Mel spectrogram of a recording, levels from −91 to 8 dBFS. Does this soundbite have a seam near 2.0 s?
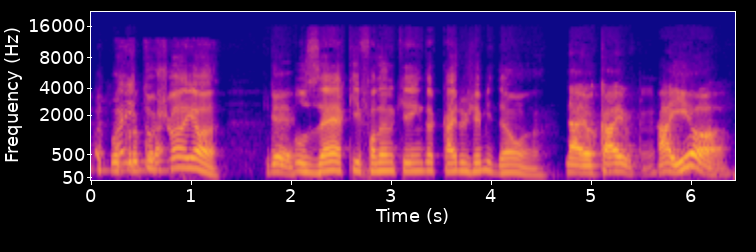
yes; 2 cuts; at 2.0 s, 5.5 s

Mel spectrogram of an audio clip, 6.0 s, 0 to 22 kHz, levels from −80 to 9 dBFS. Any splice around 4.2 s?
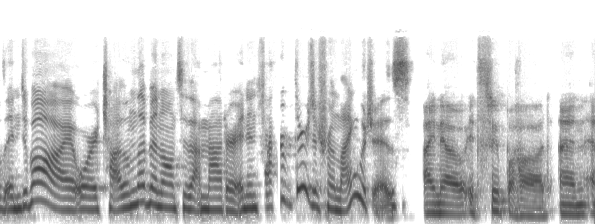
no; 1 cut; at 2.8 s

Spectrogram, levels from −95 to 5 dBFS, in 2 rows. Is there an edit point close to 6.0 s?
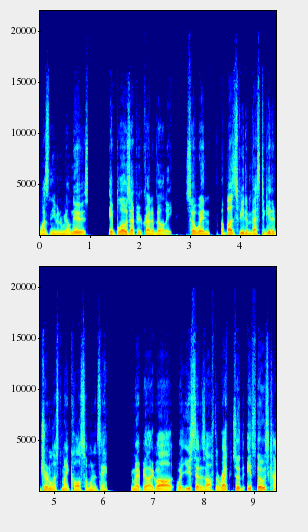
yes; 2 cuts; at 6.0 s, 8.5 s

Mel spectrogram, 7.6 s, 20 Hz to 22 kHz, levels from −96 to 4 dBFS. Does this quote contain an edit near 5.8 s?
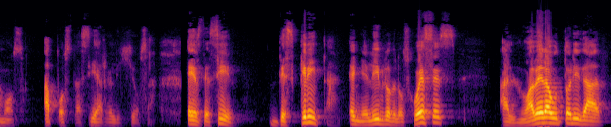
no; 1 cut; at 2.3 s

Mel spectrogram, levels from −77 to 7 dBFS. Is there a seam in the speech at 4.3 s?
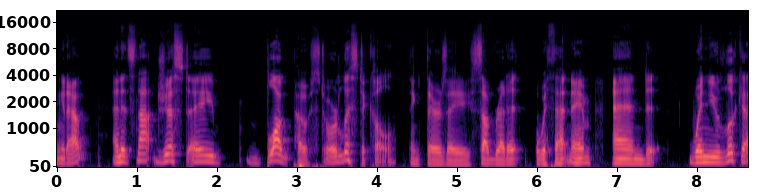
yes; 1 cut; at 4.3 s

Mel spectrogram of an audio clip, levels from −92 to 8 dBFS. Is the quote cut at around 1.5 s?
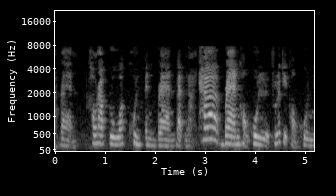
no; 1 cut; at 2.8 s

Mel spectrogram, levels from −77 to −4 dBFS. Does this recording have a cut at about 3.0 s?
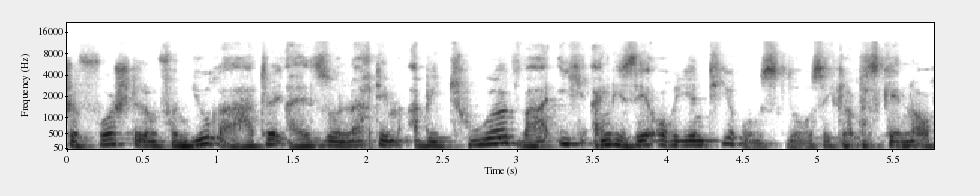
yes; 2 cuts; at 1.4 s, 3.0 s

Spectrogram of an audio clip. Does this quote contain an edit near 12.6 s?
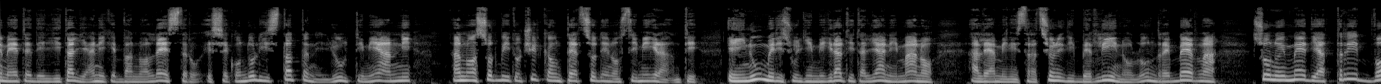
no; 1 cut; at 7.2 s

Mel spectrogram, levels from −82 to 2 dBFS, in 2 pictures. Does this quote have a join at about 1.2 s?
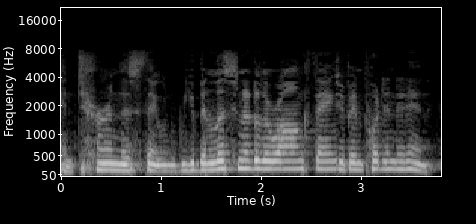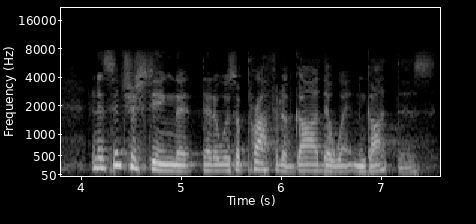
no; 1 cut; at 2.7 s

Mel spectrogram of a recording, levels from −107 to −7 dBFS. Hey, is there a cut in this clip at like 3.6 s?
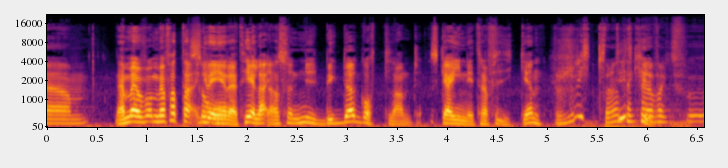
no; 2 cuts; at 2.2 s, 5.1 s

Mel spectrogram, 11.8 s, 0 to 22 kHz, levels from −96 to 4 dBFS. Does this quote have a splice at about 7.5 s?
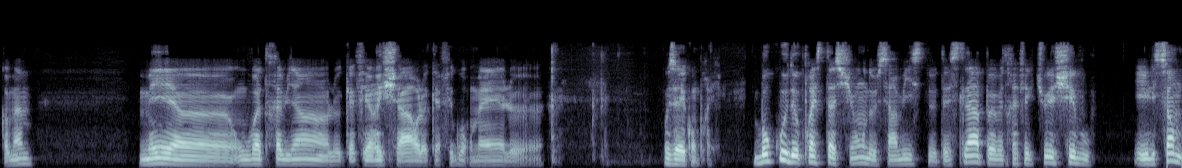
yes; 2 cuts; at 3.3 s, 7.5 s

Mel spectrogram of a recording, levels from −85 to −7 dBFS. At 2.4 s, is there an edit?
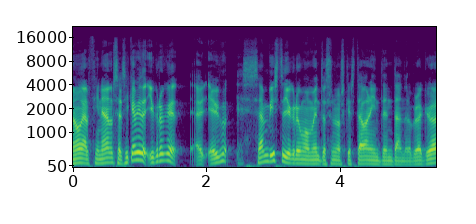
no; 0 cuts

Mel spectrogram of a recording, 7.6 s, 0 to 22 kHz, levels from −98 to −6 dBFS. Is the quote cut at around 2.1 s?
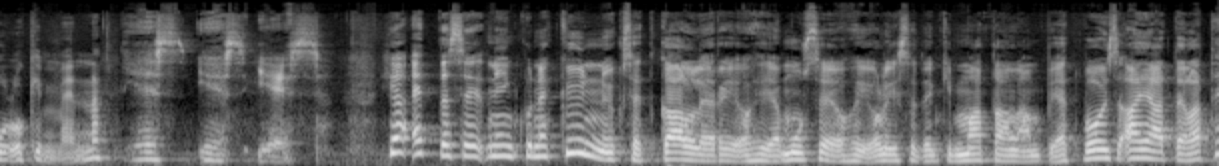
no; 0 cuts

